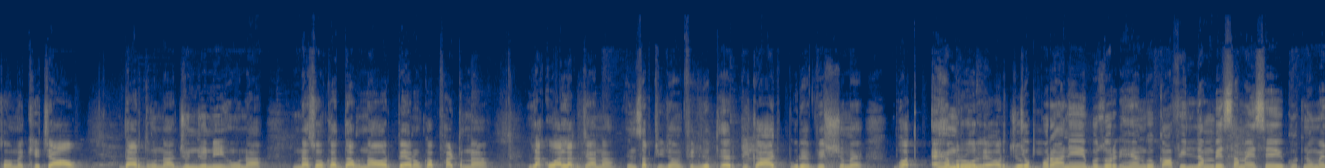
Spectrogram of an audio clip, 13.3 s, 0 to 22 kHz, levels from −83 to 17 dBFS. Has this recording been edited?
yes; 1 cut; at 10.2 s

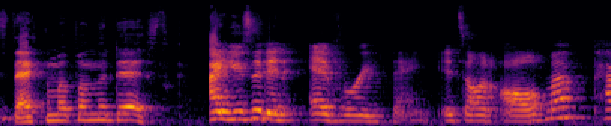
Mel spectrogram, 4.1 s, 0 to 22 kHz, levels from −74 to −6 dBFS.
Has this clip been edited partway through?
no; 0 cuts

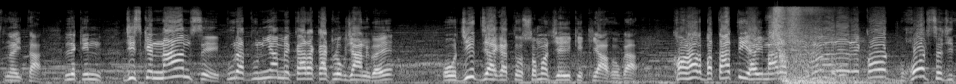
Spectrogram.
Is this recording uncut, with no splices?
no; 1 cut; at 8.2 s

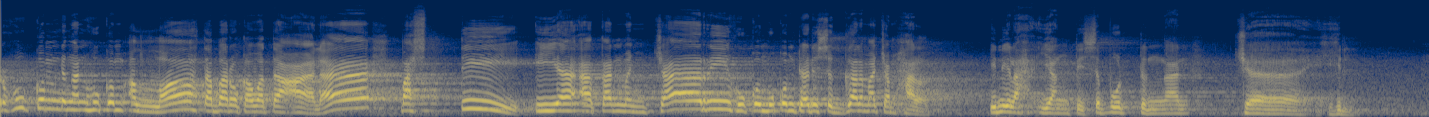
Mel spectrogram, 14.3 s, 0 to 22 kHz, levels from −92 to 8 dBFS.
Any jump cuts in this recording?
no; 0 cuts

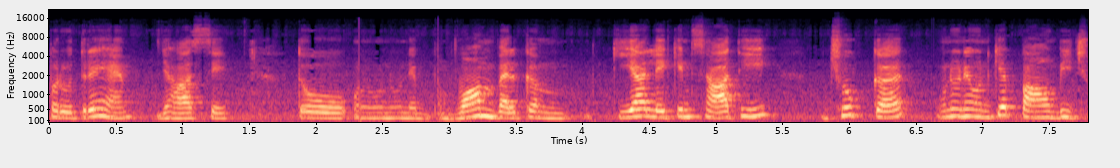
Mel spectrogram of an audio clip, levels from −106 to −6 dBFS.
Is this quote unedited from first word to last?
no; 2 cuts; at 2.3 s, 6.6 s

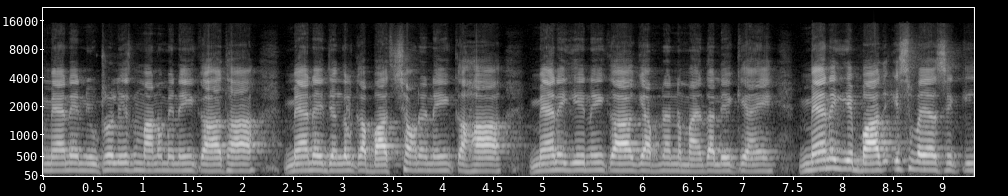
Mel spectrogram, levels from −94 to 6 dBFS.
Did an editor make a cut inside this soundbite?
no; 0 cuts

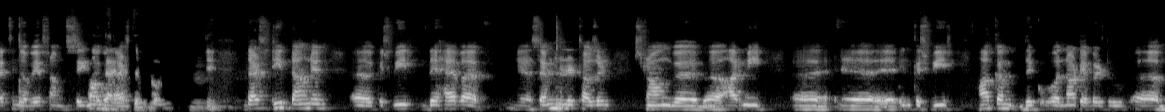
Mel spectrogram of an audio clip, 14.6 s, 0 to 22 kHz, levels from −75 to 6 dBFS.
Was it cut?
no; 0 cuts

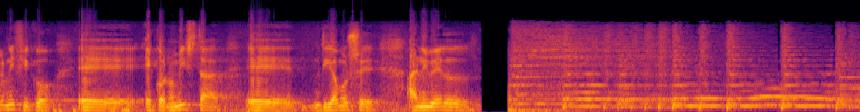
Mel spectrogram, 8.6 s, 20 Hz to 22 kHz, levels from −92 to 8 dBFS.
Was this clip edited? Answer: no; 0 cuts

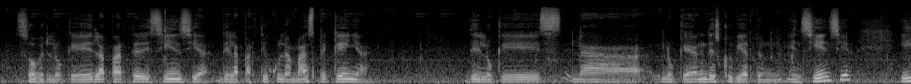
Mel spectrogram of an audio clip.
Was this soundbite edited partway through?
yes; 1 cut; at 5.6 s

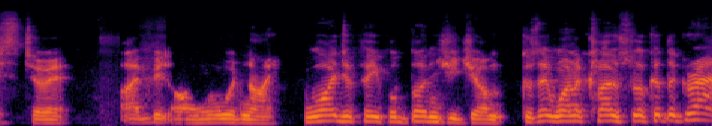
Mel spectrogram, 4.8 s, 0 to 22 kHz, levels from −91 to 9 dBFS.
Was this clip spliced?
yes; 1 cut; at 2.0 s

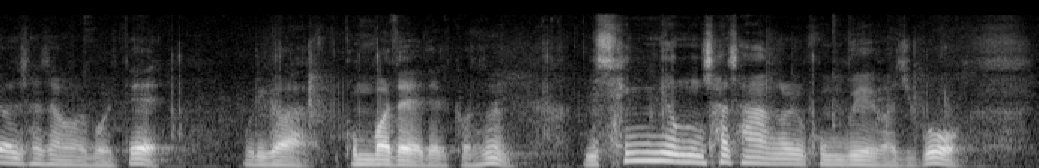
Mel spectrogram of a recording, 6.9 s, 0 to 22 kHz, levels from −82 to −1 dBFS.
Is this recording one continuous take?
yes; 0 cuts

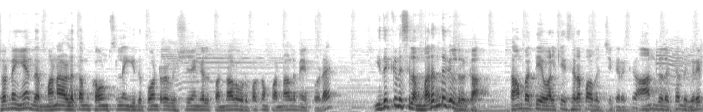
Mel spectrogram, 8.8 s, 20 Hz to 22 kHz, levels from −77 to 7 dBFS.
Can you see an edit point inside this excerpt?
no; 0 cuts

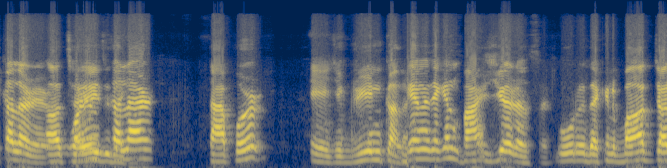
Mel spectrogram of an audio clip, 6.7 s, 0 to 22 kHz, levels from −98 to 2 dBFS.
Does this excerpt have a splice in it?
yes; 1 cut; at 4.1 s

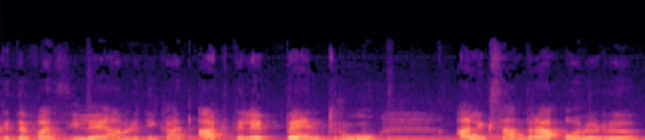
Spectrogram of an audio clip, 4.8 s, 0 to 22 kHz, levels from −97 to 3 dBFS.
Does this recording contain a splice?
no; 0 cuts

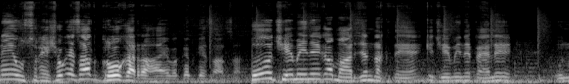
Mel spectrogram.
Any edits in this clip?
yes; 1 cut; at 2.5 s

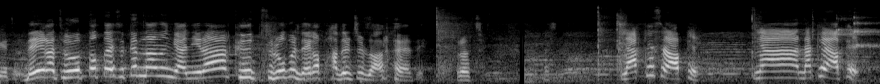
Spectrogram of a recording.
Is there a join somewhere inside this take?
yes; 1 cut; at 5.2 s

